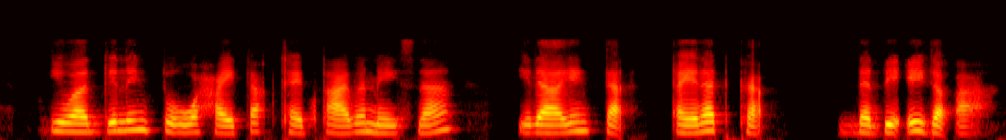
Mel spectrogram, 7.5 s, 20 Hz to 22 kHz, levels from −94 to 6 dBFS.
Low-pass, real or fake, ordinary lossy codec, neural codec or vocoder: none; fake; none; codec, 16 kHz, 0.5 kbps, FunCodec, trained on LibriTTS, 25 frames a second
